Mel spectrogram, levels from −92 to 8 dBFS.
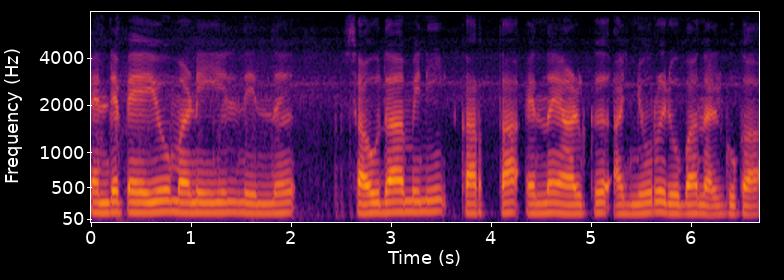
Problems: none marked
